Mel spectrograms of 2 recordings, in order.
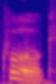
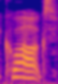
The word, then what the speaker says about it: quark: all beside the mark even though Joyce intended Quark to rhyme with markh and bark Gman liked the spelling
